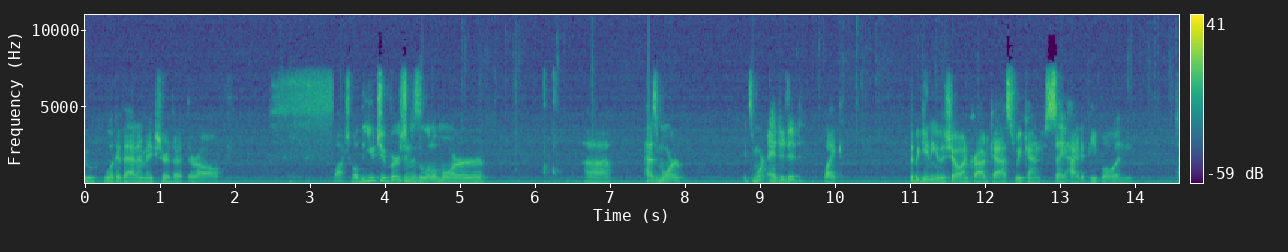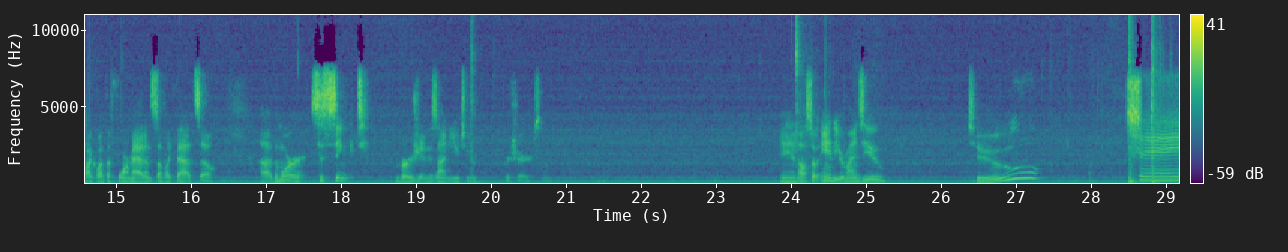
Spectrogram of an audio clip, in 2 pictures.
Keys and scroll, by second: 2.6 m, 4.5 e, 5.0 z, 5.6 x, 6.3 b, 9.5-11.7 typing, 13.7-15.0 typing, 19.7 l, 24.3 space, 28.8 super+a.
